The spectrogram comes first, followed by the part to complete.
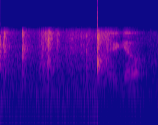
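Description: A few clicks and knocks as a plastic milk jug is capped and handled, with one sharp knock about one and a half seconds in. A man's voice is heard briefly near the end.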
